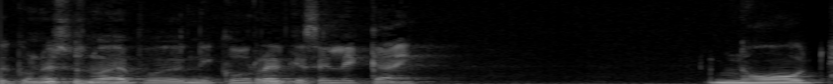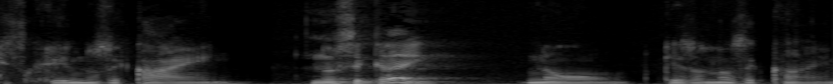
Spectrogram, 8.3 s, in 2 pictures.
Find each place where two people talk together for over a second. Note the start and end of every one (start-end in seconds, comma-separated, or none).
none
